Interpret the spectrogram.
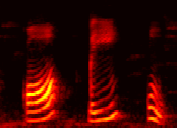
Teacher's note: تینوں آوازیں موٹی نکلیں گی قاف کی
